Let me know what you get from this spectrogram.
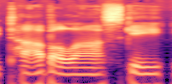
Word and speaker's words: Tobolowski: everyone in our family pronounces it differently. They say Tobolowski, Tobolowski, Tobolowski. I say Tobolowski. everybody pronounces it differently.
